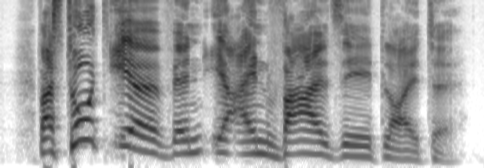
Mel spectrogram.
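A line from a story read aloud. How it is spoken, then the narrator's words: Sudden shout after pause. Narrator (German): hielt Ahab jählings inne und schrie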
